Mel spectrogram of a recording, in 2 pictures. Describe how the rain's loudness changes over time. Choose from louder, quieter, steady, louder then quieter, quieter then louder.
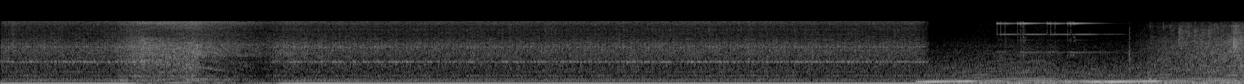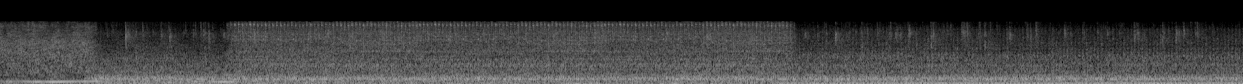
steady.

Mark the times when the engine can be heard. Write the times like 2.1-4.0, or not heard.
0.0-24.8.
